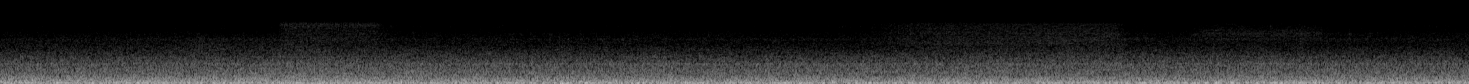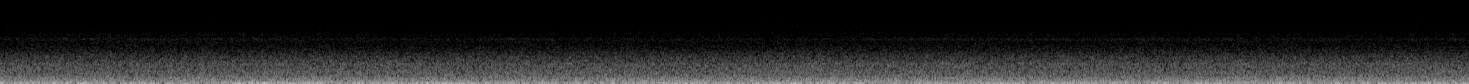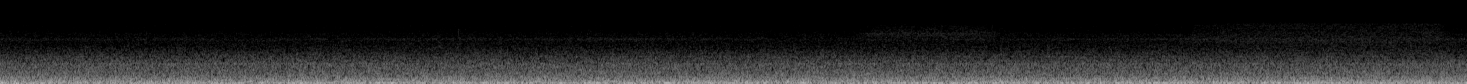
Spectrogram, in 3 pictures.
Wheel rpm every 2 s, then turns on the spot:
0, 0, 0, 0, 0, 0, 0, 0, 0, 0, 0, 0, 0, 0, 0, 0, 0, 0, 0, 0, 0, 0.
none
